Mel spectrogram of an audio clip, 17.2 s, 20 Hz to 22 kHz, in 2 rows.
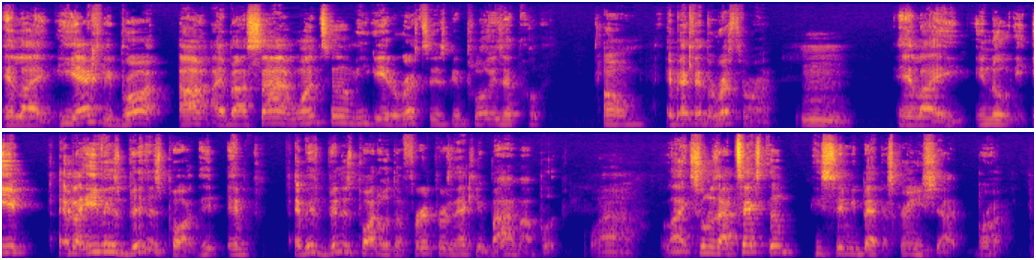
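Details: Lifelong stuttering in an adult man, who could not get words out until age 18, with repetitions in this stretch.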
